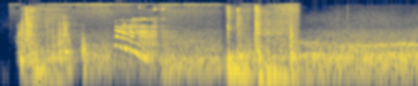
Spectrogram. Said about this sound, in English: We opened the door.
